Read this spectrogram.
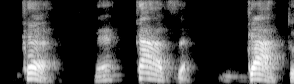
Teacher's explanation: é quando o dorso da língua encosta lá atrás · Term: velar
